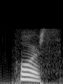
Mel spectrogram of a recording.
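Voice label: "hoarse", English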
